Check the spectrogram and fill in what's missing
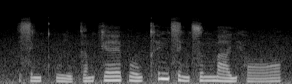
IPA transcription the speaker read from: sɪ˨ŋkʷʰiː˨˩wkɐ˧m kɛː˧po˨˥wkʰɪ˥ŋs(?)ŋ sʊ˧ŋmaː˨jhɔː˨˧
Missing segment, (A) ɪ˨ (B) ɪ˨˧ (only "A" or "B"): B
